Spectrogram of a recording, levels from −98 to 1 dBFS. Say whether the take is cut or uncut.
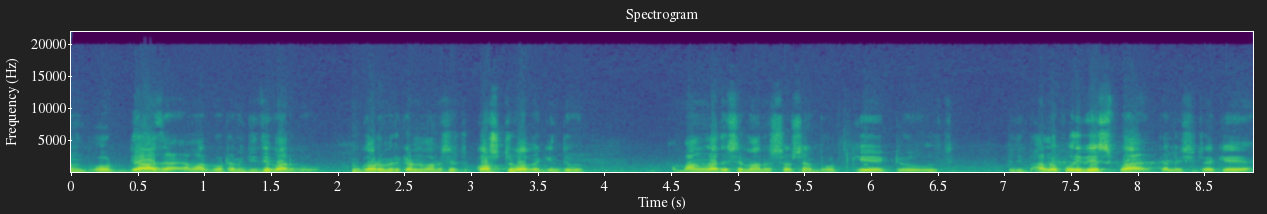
cut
